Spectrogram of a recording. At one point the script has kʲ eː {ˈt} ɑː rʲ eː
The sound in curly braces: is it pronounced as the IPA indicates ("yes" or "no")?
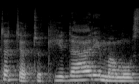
no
